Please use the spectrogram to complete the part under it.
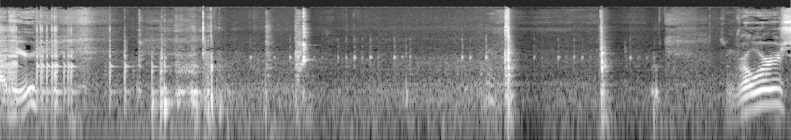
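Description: A wooden cabinet door knocks and clicks as it opens and shuts.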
